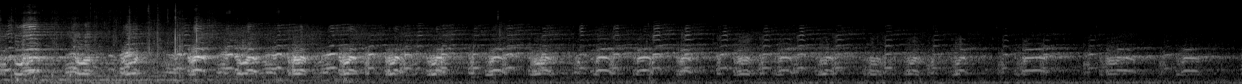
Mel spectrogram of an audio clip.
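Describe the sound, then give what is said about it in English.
A flock of newly arrived geese, just landed on a pond, honks and splashes continuously. The overlapping calls come in a busy, uneven rhythm, loud at first, then gradually thin and fade slightly toward the end. “Once touching water, our newly arrived guests set up a honking and splashing that shakes the last thought of winter out of the brittle cattails.”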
